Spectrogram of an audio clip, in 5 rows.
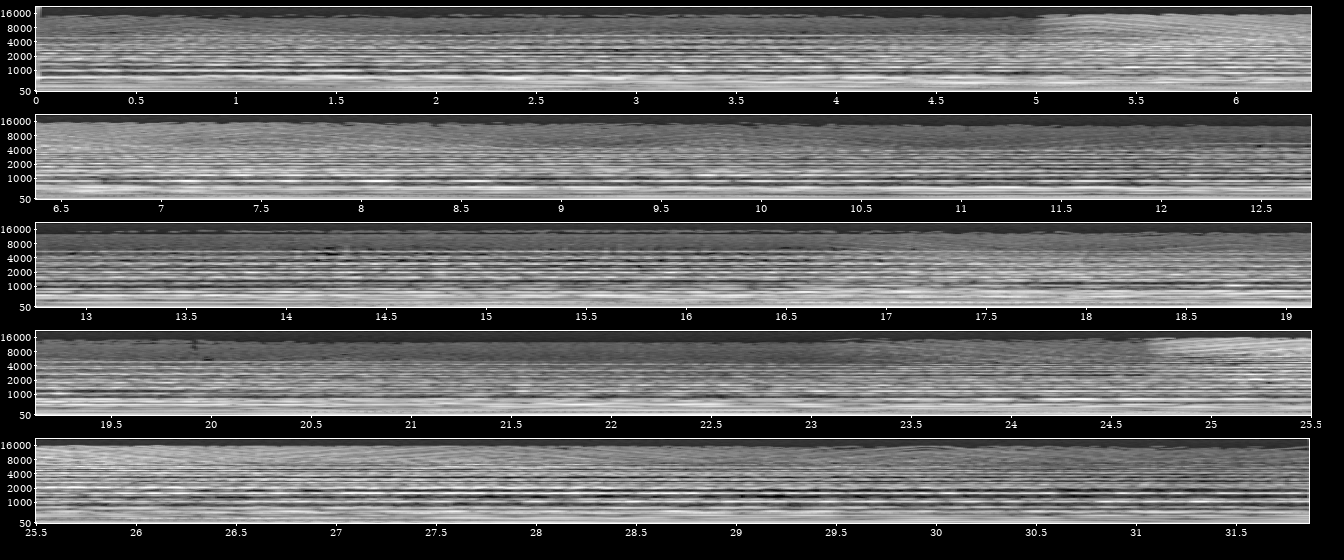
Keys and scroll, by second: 9.4 ], 21.8 ctrl+t.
